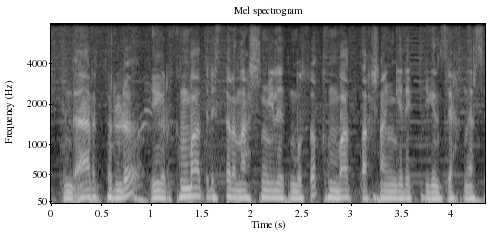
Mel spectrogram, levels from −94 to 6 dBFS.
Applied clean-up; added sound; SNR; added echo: none; none; none; none.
